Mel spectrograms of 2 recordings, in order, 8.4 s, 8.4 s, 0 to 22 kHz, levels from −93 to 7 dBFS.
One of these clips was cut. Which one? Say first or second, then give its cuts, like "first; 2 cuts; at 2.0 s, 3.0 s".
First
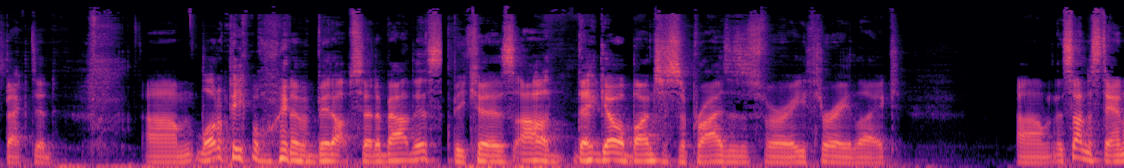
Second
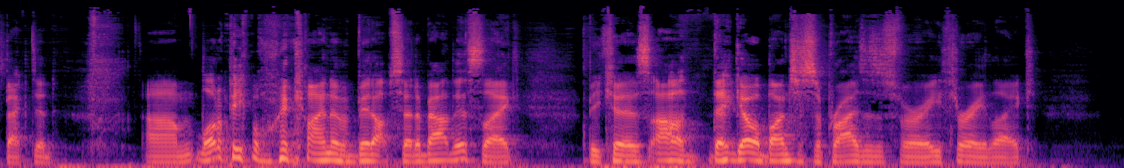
first; 2 cuts; at 2.2 s, 3.3 s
